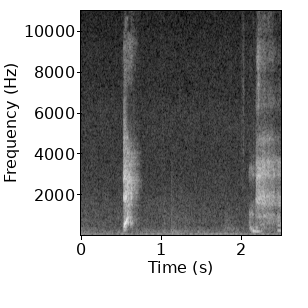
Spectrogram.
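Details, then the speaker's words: Adult's hiccup during a tabletop game session, which the person says sounds like a squeaky dog toy and others mistook for a dog. "No, it's I sound like a squeaky dog toy when I hiccup."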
